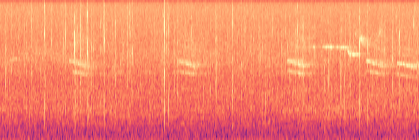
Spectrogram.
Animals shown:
Black-throated Green Warbler (Setophaga virens), Blue Jay (Cyanocitta cristata)

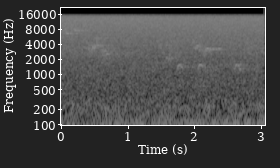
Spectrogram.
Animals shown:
Blackburnian Warbler (Setophaga fusca), Red-eyed Vireo (Vireo olivaceus), American Crow (Corvus brachyrhynchos)

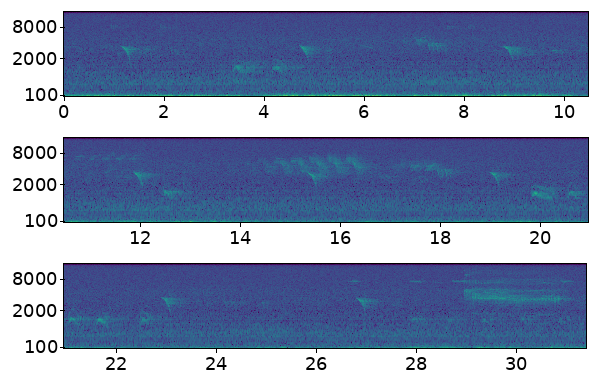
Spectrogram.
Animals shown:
Brown Creeper (Certhia americana), American Crow (Corvus brachyrhynchos), Veery (Catharus fuscescens), Ovenbird (Seiurus aurocapilla), Hairy Woodpecker (Dryobates villosus), Black-and-white Warbler (Mniotilta varia), Mourning Warbler (Geothlypis philadelphia), American Robin (Turdus migratorius)

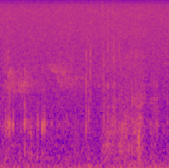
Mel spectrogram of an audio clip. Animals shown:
Red-eyed Vireo (Vireo olivaceus)

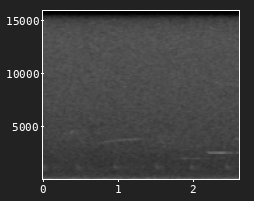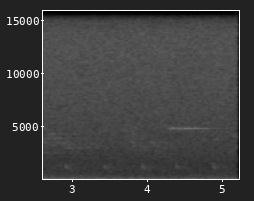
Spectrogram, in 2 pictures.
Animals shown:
Hermit Thrush (Catharus guttatus), Eastern Wood-Pewee (Contopus virens), Black-throated Green Warbler (Setophaga virens)

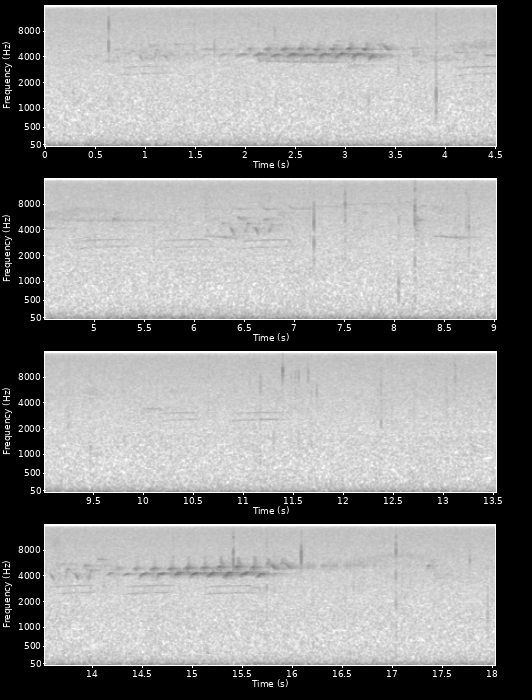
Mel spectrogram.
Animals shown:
Magnolia Warbler (Setophaga magnolia), Red-breasted Nuthatch (Sitta canadensis), Yellow-rumped Warbler (Setophaga coronata), Black-throated Blue Warbler (Setophaga caerulescens), Winter Wren (Troglodytes hiemalis), Golden-crowned Kinglet (Regulus satrapa), Blue Jay (Cyanocitta cristata)

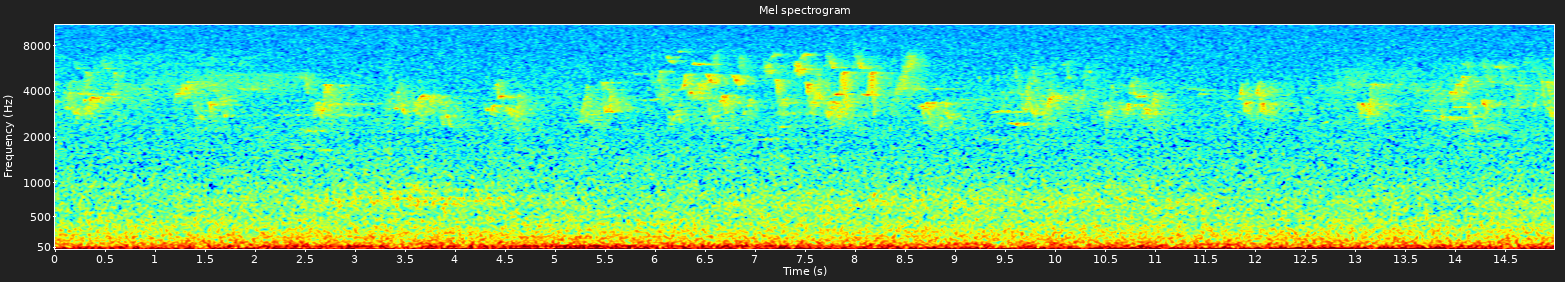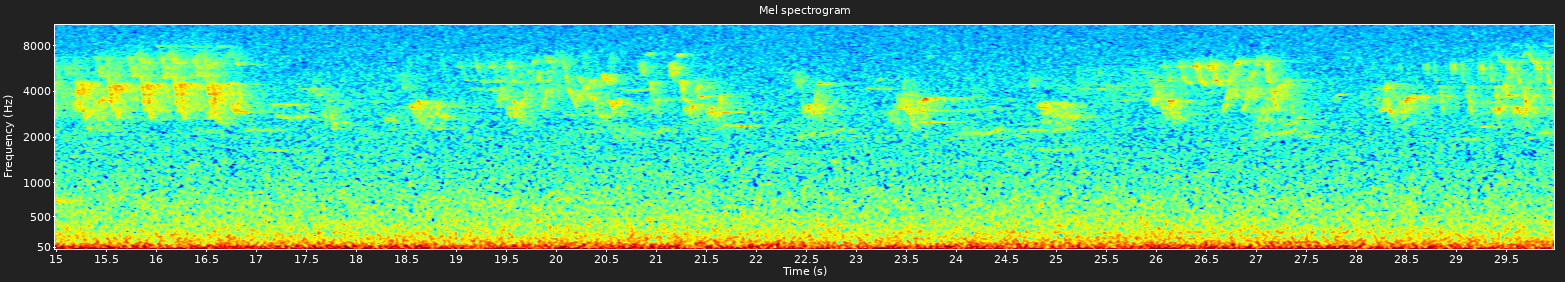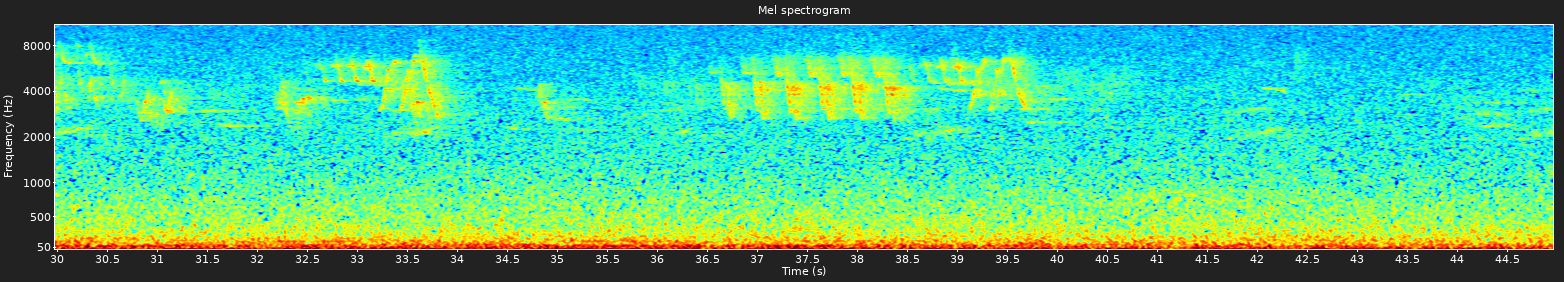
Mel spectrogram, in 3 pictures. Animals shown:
Ovenbird (Seiurus aurocapilla), Chestnut-sided Warbler (Setophaga pensylvanica), Black-and-white Warbler (Mniotilta varia), Indigo Bunting (Passerina cyanea), Pine Warbler (Setophaga pinus), Wood Thrush (Hylocichla mustelina), Red-eyed Vireo (Vireo olivaceus)

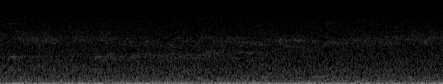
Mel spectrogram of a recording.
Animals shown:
Red-eyed Vireo (Vireo olivaceus)

